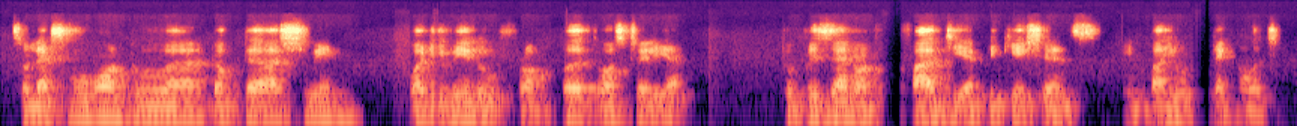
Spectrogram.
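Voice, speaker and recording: A man's voice: mid-range voice, little pitch movement, moderate pace, roomy sound, a little hiss or hum, poor audio. A man moderating an online conference, thanking speakers and introducing the next one politely.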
